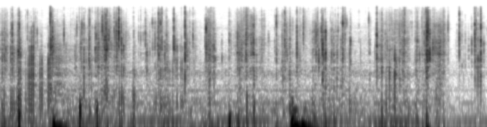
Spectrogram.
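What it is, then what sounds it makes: Cardboard box of modelling clay being opened. A small, closed, printed cardboard box of Pelikan plastilina modelling clay, its contents hidden, is held in both hands while fingertips pry open and crinkle the glued cardboard flap. Dense, bright crinkling and tearing crackles continue throughout, with a couple of dull low thumps near the start and middle.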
